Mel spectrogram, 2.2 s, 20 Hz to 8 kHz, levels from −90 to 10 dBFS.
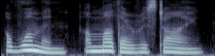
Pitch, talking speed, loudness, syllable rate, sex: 185 Hz, 165 wpm, -16 LUFS, 5.0 syllables/s, female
